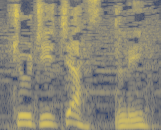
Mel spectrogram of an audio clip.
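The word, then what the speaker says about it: Chuchichäschtli: Es Huijucli, que se pronunciaría Chuchichastli.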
